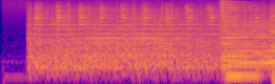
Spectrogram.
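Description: A freight train rolls through a railway level crossing while the crossing's warning bell rings about three times a second. Music comes in a little after three seconds in.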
